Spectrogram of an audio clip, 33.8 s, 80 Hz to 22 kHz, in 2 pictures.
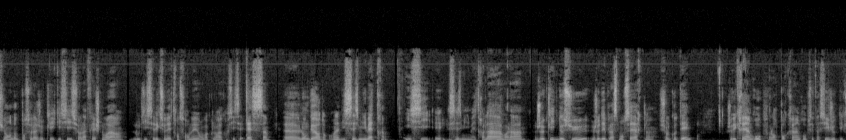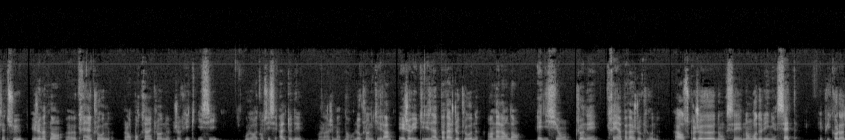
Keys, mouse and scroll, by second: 4.9 click, 5.9 click, 7.0 KP_1, 7.7 KP_6, 7.8 click, 8.1 click, 9.0 KP_6, 9.9 KP_Enter, 11.1-13.5 drag, 17.0 click, 22.7 click, 23.5-24.7 drag, 26.7 click, 29.4 click, 32.1 click.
